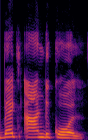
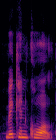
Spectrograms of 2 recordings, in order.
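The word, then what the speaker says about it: beck and call: सो एंड को हम ऐसे नहीं, बेक एंड कॉल नहीं, अच्छे एक्सेंट वाले इसको कैसे बोलेंगे? बेकन कॉल। तो एंड को एन बोलेंगे, बात समझ में आ रही है?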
